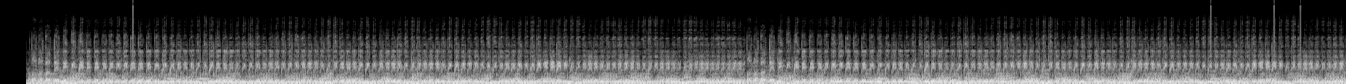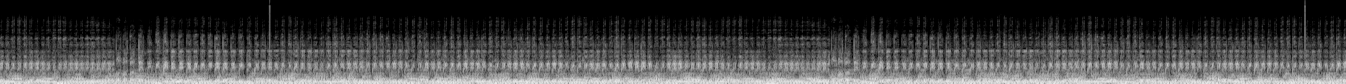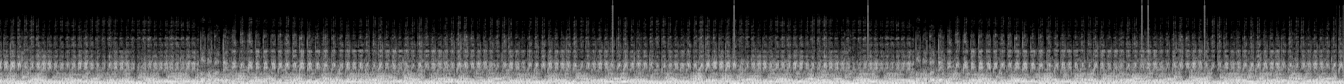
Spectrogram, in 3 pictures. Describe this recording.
The extremly long ships that traffic Danube have Engines with a characteristic sound. I don't know what Engines they have but here is a 135 meters long vessel, rather newbuilt and just now filled by some stuff like sand.
Engine, ship, river, boat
